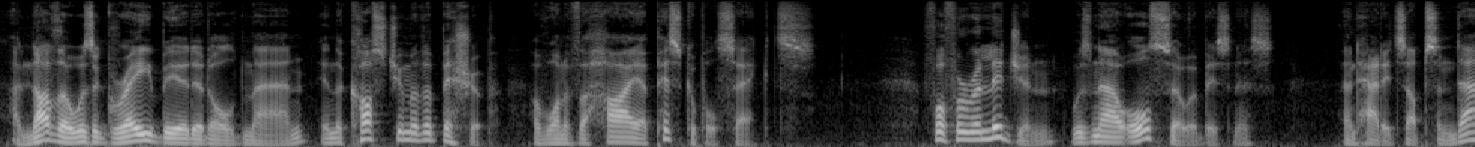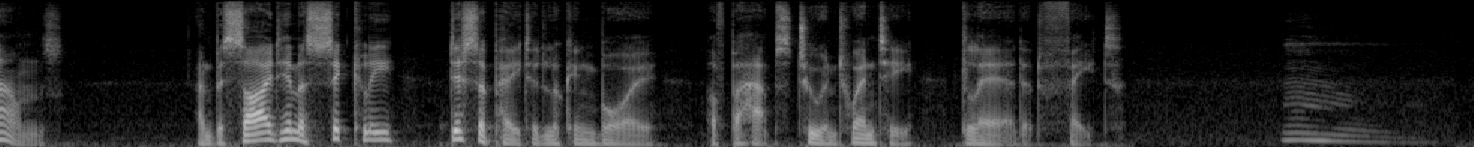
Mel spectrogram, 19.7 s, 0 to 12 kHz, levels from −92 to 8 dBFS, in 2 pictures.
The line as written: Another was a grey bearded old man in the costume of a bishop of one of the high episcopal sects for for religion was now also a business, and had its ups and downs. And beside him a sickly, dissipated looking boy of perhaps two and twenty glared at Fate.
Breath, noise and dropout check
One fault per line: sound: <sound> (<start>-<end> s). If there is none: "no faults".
sound: sigh (18.4-19.4 s)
